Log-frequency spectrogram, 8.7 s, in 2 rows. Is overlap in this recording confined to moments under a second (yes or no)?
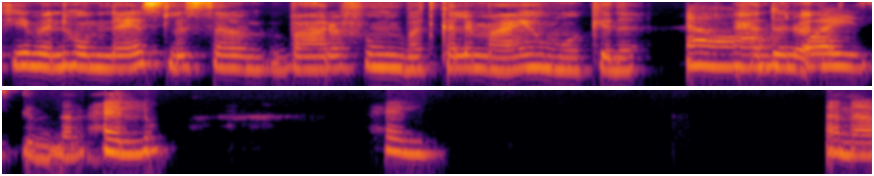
yes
